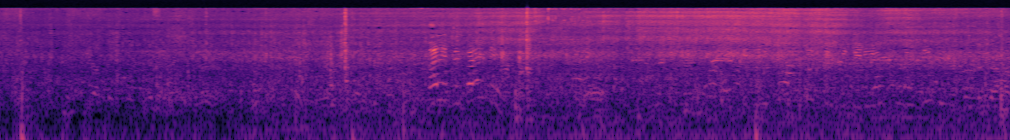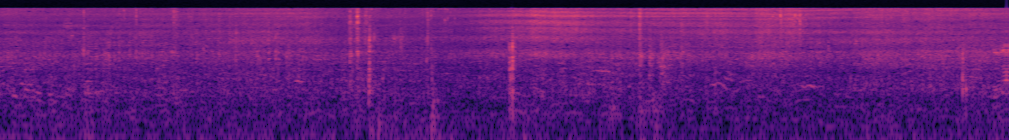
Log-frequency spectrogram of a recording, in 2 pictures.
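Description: Wind noise buffeting a phone microphone outdoors, a steady low rumble with a few short low thumps, under faint distant voices.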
